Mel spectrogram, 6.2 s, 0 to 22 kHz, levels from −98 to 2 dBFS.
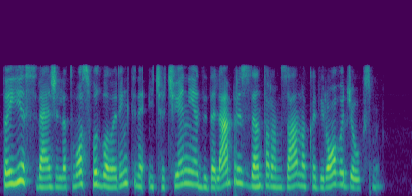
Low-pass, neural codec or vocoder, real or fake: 5.4 kHz; codec, 24 kHz, 6 kbps, HILCodec; fake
